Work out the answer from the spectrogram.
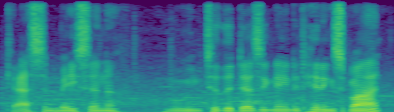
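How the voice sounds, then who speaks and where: A male play-by-play announcer calls a live baseball game in a medium-pitched voice. Faint outdoor ambience sits behind his commentary. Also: level tone, fairly quick, fairly bright tone. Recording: outdoor ballpark ambience noise.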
